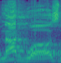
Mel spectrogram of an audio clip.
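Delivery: normal talking voice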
